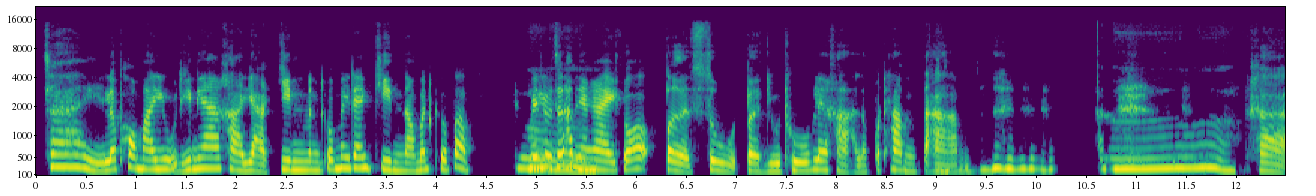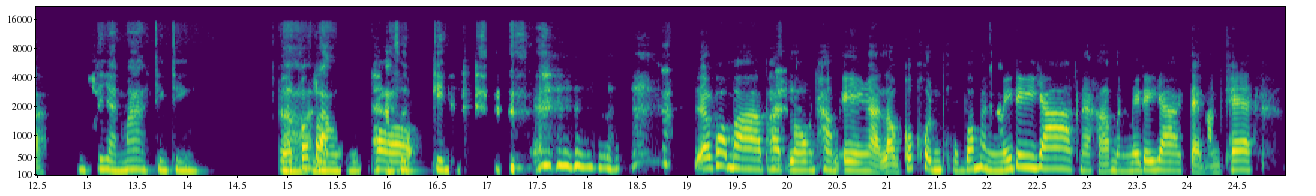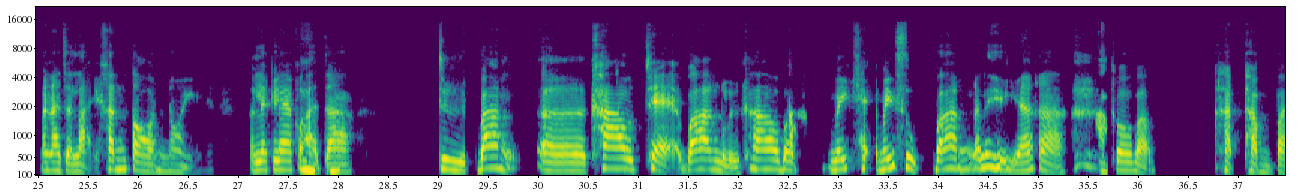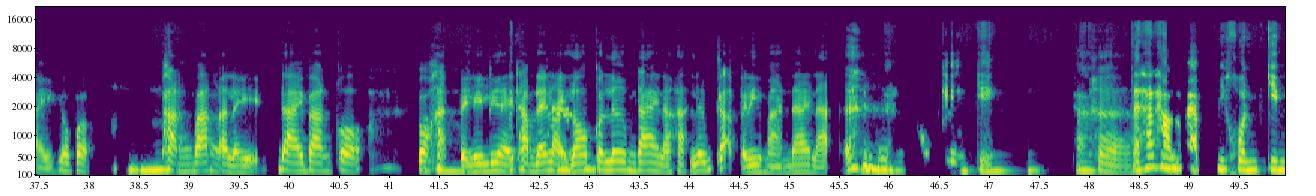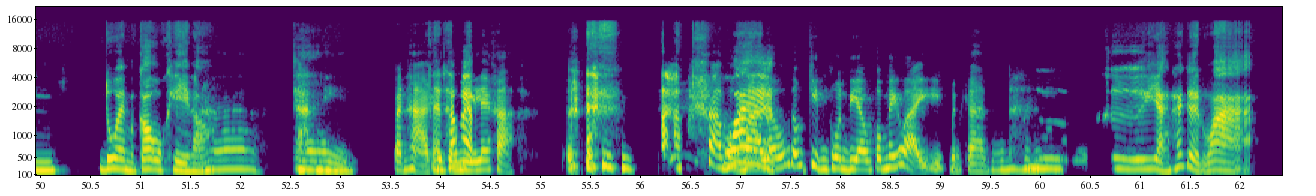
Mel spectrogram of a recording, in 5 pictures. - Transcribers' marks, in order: distorted speech; tapping; chuckle; static; chuckle; other background noise; laughing while speaking: "อะไรอย่างเงี้ย"; chuckle; laugh; chuckle; laughing while speaking: "เพราะว่า"; chuckle
- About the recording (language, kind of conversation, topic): Thai, unstructured, ทำไมคุณถึงชอบอาหารจานโปรดของคุณ?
